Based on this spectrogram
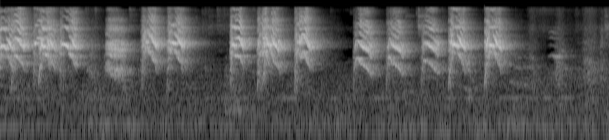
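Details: A violet ringneck (rose-ringed) parakeet gives harsh, grating squawks in quick bursts, about three per second, loud and high-pitched, with a faint hum in the room behind.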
